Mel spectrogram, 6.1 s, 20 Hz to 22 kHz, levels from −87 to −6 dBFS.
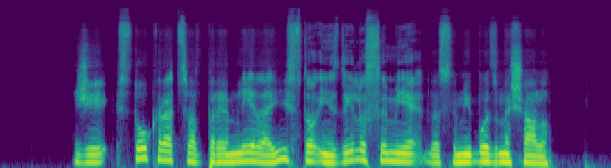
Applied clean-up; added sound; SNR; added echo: neural mask model DeepFilterNet 3.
